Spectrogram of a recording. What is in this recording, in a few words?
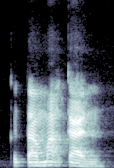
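"ketamakan", Malay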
